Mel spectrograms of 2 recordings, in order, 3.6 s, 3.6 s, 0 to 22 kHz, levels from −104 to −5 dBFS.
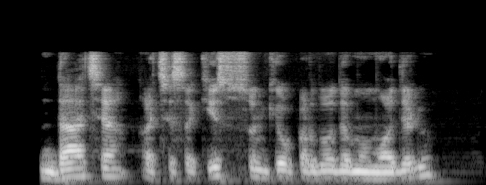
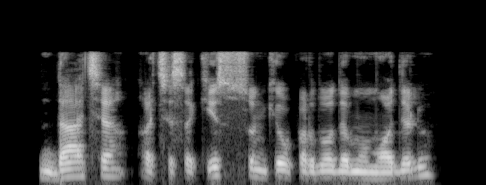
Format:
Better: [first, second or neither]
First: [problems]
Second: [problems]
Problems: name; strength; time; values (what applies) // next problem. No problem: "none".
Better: second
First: room echo; dies away in 0.4 s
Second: none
